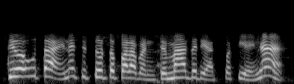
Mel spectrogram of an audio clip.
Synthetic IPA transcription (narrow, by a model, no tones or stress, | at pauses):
t̪jout̪aɦʌjnʌt̪et̪oɽt̪opʌɾabʱʌnet̪omad̪ʌɾiat̪̚pʌt̪ːiɦʌjnʌ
